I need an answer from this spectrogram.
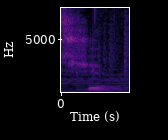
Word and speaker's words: Seun: I have a young man here that his name is Sheun. Sheun. Mm-hmm. Sheun is spelled Seun.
